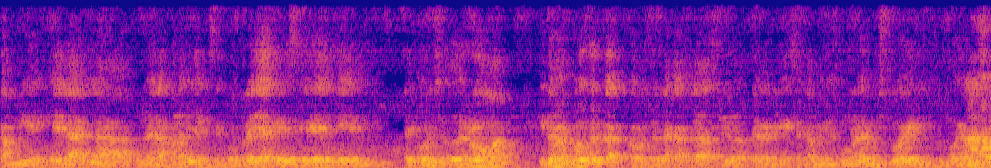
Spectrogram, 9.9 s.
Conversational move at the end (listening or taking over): taking over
